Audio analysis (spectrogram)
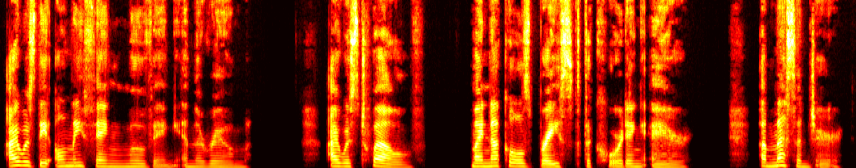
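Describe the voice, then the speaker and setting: A woman with a mid-range voice appears as a guest poet and editor in a casual literary conversation that includes a poem reading. She's effusive and conversational. The sound is clean studio audio with no echo.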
